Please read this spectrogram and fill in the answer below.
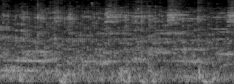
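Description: Tractor engine running under load, driving a soil-loading elevator through its PTO shaft, with soil and clods pouring and rattling into a steel trolley.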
